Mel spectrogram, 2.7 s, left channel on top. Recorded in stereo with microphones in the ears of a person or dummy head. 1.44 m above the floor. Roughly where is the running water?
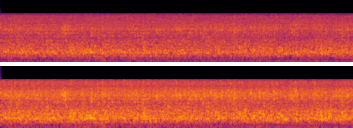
Centre.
